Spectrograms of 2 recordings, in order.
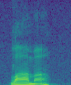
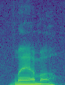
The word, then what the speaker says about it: Llama: But the language model for Meta will be called Llama, or Llama, L-L-A-M-A. How would you pronounce that? I would say that's Llama. I'll go with Llama.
